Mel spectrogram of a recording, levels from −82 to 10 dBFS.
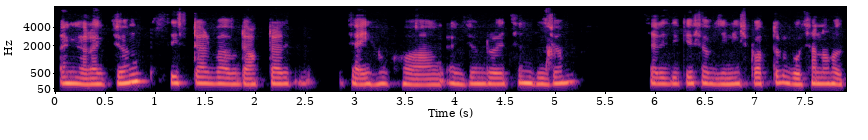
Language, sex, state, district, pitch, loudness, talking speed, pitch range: Bengali, female, West Bengal, Jhargram, 175 Hz, -19 LUFS, 135 wpm, 170-185 Hz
